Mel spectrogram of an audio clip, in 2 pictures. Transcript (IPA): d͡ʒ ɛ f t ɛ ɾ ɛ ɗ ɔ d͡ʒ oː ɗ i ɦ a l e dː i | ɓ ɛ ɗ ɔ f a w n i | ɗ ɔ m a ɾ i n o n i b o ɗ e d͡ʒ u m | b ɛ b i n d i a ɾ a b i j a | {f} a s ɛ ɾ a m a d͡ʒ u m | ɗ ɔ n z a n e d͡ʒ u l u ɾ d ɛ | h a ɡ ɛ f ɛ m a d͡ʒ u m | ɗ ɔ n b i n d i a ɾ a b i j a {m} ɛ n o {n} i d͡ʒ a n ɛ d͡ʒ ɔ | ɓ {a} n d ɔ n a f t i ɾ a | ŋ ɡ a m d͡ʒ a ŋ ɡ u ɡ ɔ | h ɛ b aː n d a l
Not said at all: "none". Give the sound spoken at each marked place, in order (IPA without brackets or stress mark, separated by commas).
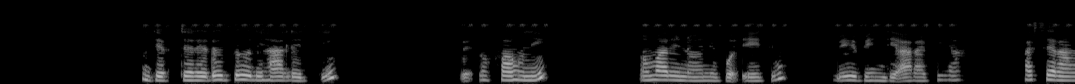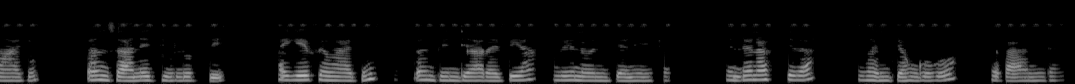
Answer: h, b, n, ɛ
